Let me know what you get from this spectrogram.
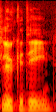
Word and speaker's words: Digne: And yeah, I mean, apparently it's Luca Dean. So I thought it was Dinia. And then I heard Fabrizio Romano on a pod on YouTube earlier today. He pronounced it like that. And then I did a bit of research and I found an old Everton TV clip where Luca Dean says that apparently that's how you pronounce his name.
